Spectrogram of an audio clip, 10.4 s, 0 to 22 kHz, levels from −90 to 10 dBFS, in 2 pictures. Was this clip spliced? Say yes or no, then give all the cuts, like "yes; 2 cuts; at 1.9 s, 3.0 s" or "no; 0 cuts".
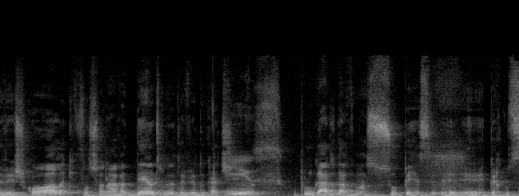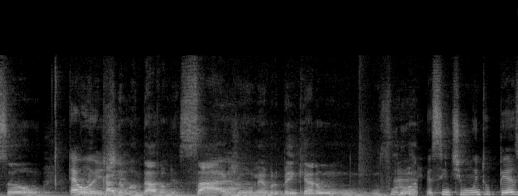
yes; 1 cut; at 9.4 s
